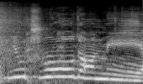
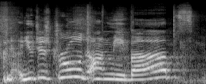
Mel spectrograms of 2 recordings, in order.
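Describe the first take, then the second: First: Pet-talk scolding. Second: Pet talk. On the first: Repeating to her pet, more insistent. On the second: Talking to her pet. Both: Real, not acted.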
